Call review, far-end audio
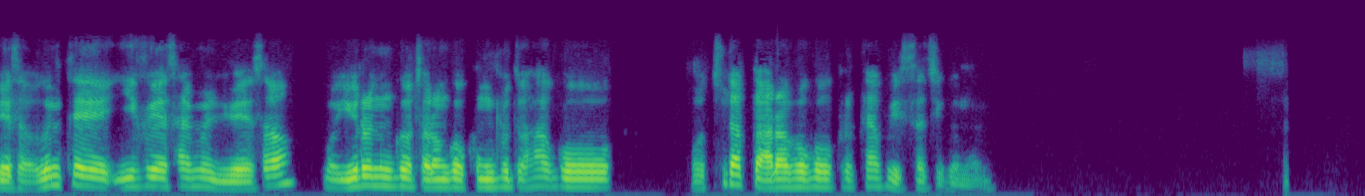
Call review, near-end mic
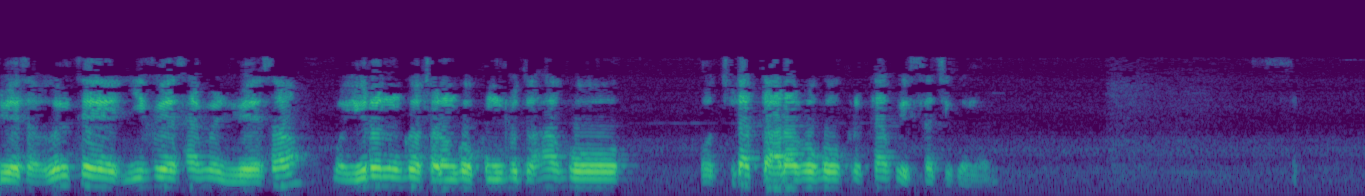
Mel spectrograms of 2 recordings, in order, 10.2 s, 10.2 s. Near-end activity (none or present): none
